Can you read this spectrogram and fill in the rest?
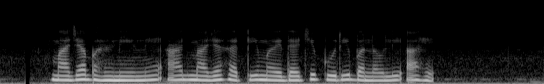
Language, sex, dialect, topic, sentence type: Marathi, female, Varhadi, agriculture, statement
